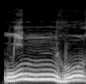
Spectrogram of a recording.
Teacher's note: nun sukun bertemu ha Idhar halq kita baca jelas tanpa mendengung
